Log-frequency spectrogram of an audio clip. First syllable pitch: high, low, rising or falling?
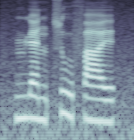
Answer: low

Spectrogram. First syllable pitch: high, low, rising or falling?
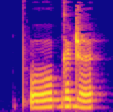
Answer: rising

